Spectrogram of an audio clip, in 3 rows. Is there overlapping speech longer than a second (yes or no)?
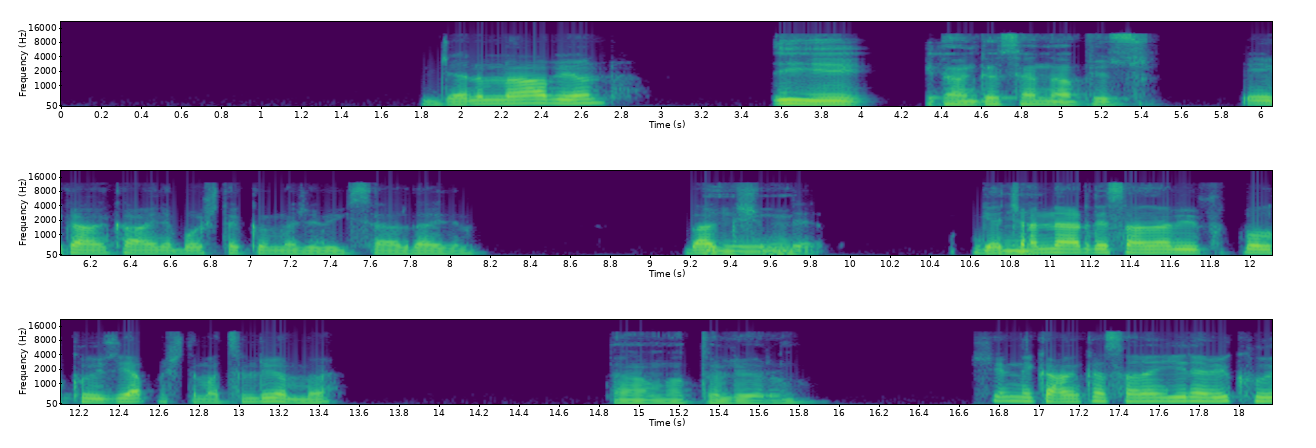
no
